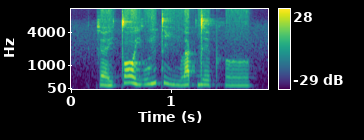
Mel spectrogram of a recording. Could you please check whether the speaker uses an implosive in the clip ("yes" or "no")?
no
